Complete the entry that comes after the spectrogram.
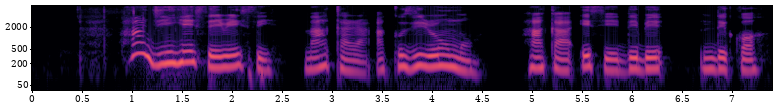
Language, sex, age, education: Igbo, female, 30-45, tertiary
